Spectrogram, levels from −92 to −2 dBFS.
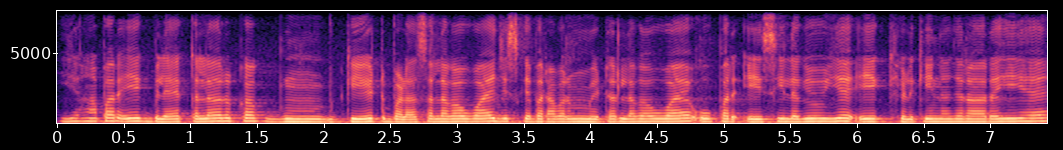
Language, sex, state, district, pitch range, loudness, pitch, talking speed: Hindi, female, Bihar, West Champaran, 185-200 Hz, -14 LUFS, 190 Hz, 240 wpm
